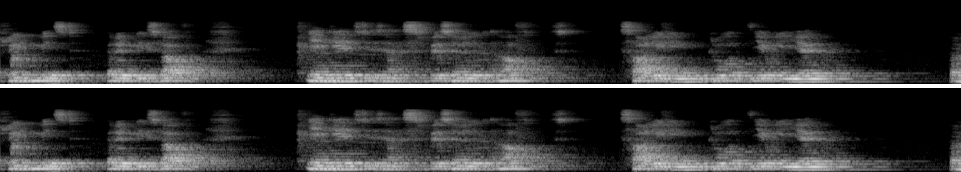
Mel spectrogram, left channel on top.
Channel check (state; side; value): identical; both; correlation 1.00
